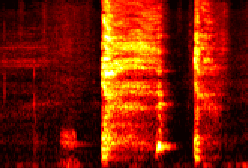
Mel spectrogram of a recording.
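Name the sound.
child coughing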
